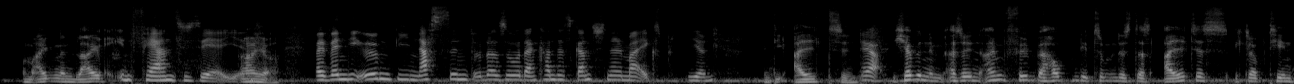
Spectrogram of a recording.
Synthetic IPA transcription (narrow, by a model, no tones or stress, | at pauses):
ʔamʔa̰ɪɡənənlaɪpʔɪ̰nfɛɐnzeːzeːʁḭə̰anːja̰ː | vaɪlvɛndiːʔɪɐɡŋ̩tv̥iːnasz̥ɪntʔoːdɐzoːdankʰandasɡ̥ansʃnɛlmaːlɛksplodiːʁənvɛndḭːʔa̰ltz̥ɪ̰ntjaːʔɪçhaːbənemʔalzoɪnʔa̰ɪnəmfɪlmbəɦaʊp̚tn̩diːt͡sumɪndəst̚d̥asʔaltʰəsʔɪçɡ̥laʊbətʰen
